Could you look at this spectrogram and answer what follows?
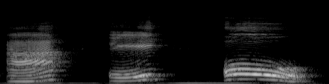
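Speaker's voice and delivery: teacher sounding out the open vowels; open vowel demo. Shown as a demonstration. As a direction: open the mouth wide on each vowel, building. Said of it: "No necesita mucho esfuerzo".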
